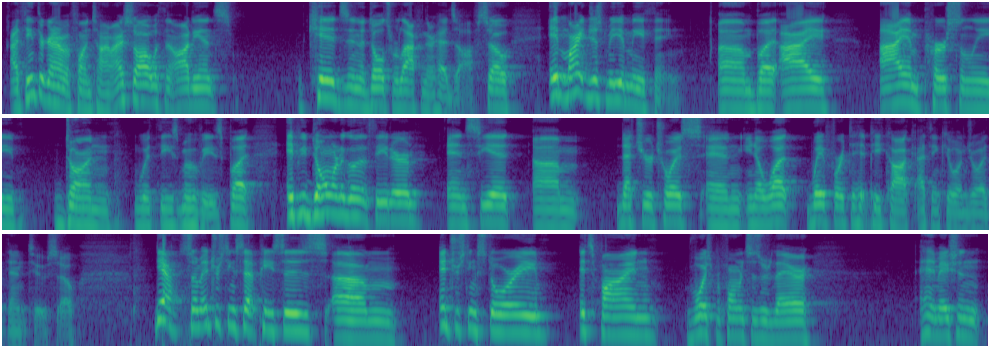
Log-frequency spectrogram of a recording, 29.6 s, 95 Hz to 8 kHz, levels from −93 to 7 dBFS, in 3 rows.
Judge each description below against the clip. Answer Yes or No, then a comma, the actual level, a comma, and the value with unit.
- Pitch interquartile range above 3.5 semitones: Yes, average, 4.6 semitones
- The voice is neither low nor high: No, low, 130 Hz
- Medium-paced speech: Yes, average, 180 wpm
